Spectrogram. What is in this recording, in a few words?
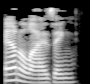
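"analyzing", British English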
